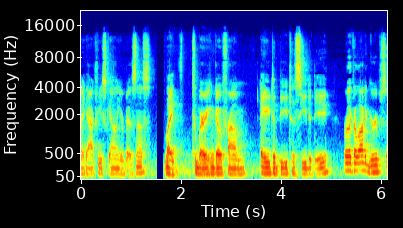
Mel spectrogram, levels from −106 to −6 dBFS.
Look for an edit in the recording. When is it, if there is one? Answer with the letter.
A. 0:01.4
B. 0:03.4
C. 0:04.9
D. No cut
D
